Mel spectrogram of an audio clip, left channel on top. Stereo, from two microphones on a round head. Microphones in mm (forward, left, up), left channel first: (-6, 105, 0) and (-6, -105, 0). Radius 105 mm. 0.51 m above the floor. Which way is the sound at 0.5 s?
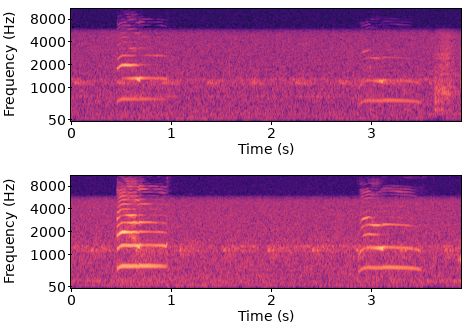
50° right (ahead or behind).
